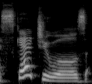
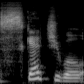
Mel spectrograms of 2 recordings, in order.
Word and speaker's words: schedule: They decided to reset their schedules after moving. Now, I've mentioned this before, but you can pronounce this word schedule or schedule. Both are fine. Schedule is more American English, but as you can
